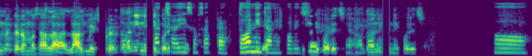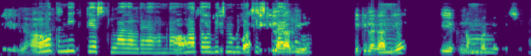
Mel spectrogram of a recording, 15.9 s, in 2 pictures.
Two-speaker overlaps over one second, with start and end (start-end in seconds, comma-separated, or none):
10.6-12.6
